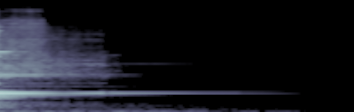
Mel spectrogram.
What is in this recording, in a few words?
PLK BUZZ, Buzz Kalimba, Africa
